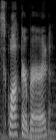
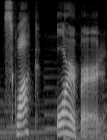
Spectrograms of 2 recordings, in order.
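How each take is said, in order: First: The middle syllable is a reduced 'er' sound. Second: The middle syllable is a full 'or' sound. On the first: The speaker calls it wrong. "not er" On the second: The speaker calls it right. "I said squawk or bird"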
